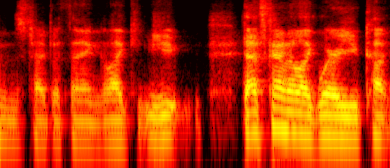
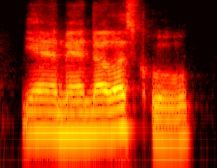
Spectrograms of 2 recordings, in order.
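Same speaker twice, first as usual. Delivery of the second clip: put-on chill, low-energy nervous voice; 2 semitones higher than usual. Showing how they act before going on stage: imitating own chill low-energy nervousness. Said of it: "that's me being nervous".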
